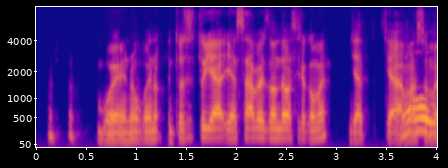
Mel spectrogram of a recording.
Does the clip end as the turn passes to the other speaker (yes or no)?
yes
